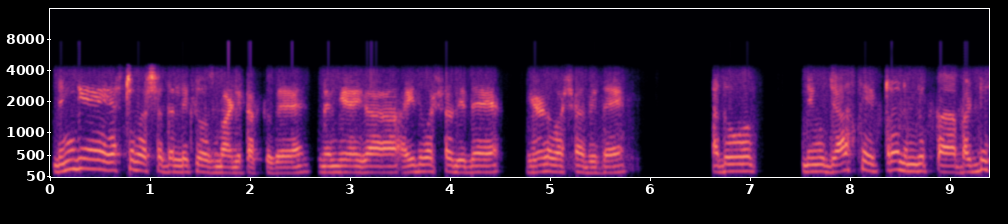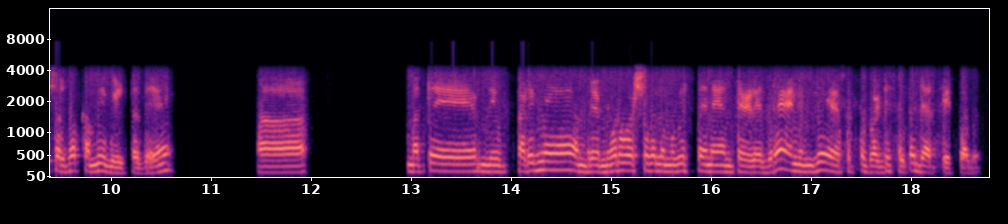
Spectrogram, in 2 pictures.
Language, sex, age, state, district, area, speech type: Kannada, male, 30-45, Karnataka, Udupi, rural, conversation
